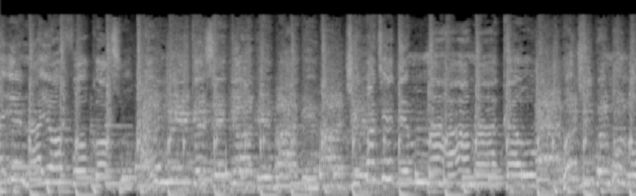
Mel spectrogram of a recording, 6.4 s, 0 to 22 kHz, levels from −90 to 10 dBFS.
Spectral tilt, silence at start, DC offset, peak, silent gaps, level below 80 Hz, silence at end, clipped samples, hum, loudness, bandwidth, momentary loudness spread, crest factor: -4 dB/octave; 0 s; under 0.1%; 0 dBFS; none; -26 dBFS; 0 s; under 0.1%; none; -10 LUFS; 16.5 kHz; 1 LU; 10 dB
